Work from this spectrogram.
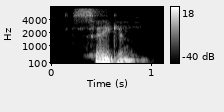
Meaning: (proper noun) A surname; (noun) A unit of measurement equal to at least four billion
- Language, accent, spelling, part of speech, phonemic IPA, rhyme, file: English, Southern England, Sagan, proper noun / noun, /ˈseɪɡən/, -eɪɡən, LL-Q1860 (eng)-Sagan.wav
